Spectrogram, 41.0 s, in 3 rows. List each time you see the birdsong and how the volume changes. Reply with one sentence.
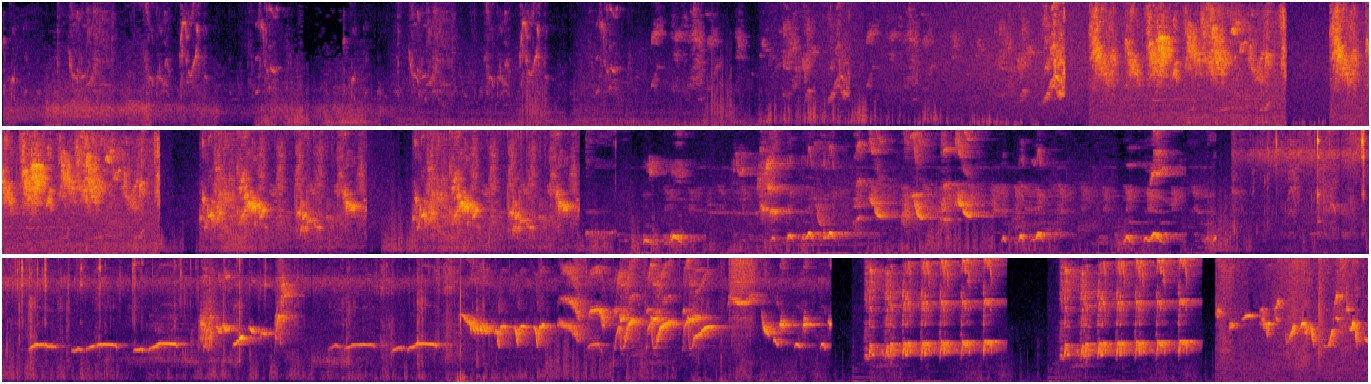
You can hear the birdsong from 0.0 to 40.9 s, getting louder.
